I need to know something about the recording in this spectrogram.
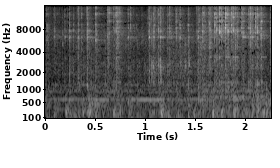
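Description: KitchenAid electric hand mixer running, its beaters whipping a block of softened cream cheese in a glass bowl: a steady motor whine with a fast, irregular clatter of the beaters.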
